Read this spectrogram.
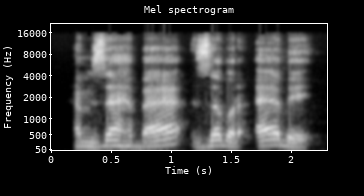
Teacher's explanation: বা হরফকে নিচের দিকে ধাবিত করে ধাক্কা দিয়ে উচ্চারণ করতে হবে কারণ বা কলকলার হরফ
